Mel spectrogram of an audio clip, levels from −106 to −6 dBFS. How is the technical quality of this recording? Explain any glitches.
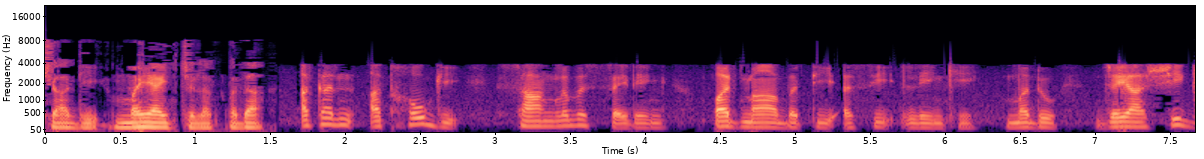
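Two problems here: codec damage across the whole clip, and a switch to a weaker input device partway through.

AAC compression: Throughout, there's plainly audible codec damage, with nothing above 8.3 kHz. The dull, smeared quality fits AAC-LC at a low bitrate, around 24 kbps. The encoder is likely running short of bits, so it drops the top end and coarsens what's left.

Input switched to a poorer device: At 1.54 s there's a 20 ms gap. After it, the speech is capped at 3.8 kHz, about 5 dB quieter, and a new noise floor appears roughly 35 dB below the speech. This likely comes from the recording moving to a narrower-band device, like a headset call profile or another mic.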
